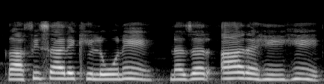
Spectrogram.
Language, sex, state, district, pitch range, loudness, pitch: Hindi, female, Madhya Pradesh, Bhopal, 230-265 Hz, -14 LUFS, 250 Hz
